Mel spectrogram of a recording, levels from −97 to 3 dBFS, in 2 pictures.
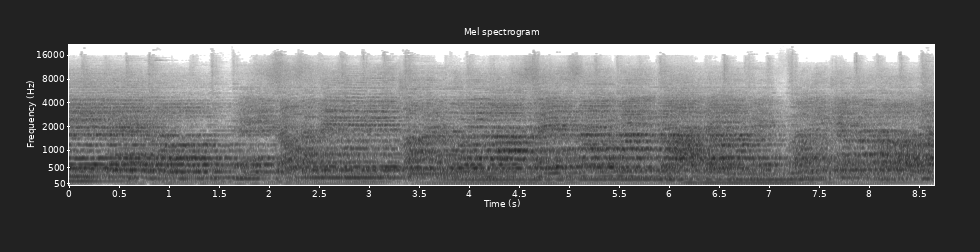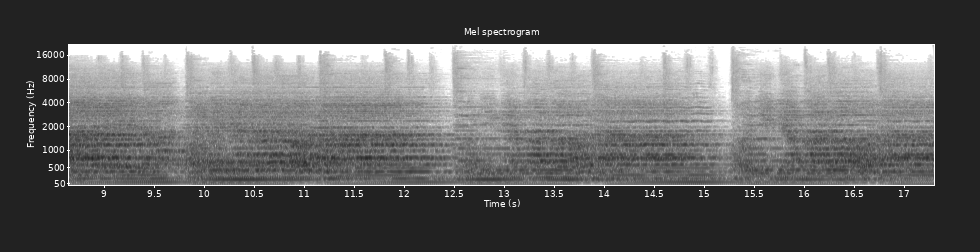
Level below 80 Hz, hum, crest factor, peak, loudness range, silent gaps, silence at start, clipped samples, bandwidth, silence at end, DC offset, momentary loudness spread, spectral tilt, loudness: -42 dBFS; none; 16 dB; -4 dBFS; 5 LU; none; 0 s; under 0.1%; 17.5 kHz; 0 s; under 0.1%; 8 LU; -5 dB/octave; -19 LUFS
